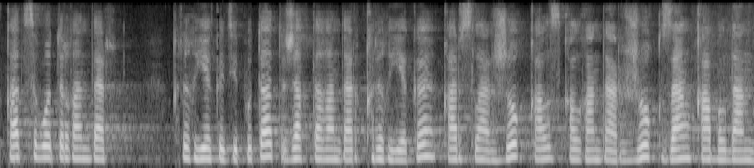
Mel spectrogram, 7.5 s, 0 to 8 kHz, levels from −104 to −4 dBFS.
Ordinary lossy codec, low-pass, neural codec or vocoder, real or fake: AAC, 48 kbps; 7.2 kHz; vocoder, 44.1 kHz, 128 mel bands every 512 samples, BigVGAN v2; fake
